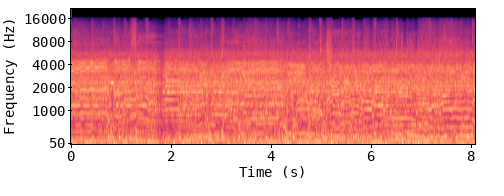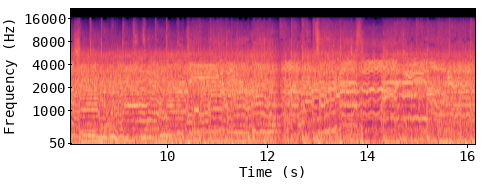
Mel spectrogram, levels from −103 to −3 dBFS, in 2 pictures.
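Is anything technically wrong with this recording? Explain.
Yes. AAC frame loss with concealment occurs at 1.67 to 1.87 s, 12.13 to 12.32 s and 14.64 to 14.71 s. Missing data, about 128 ms twice and 43 ms once, was patched from the last good spectrum, giving brief smeared, noisy, phasey patches.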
